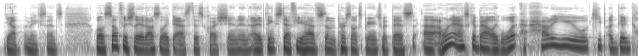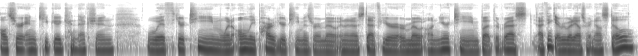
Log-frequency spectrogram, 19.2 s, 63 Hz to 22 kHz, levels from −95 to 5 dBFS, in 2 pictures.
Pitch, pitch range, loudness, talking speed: 125 Hz, 115-140 Hz, -30 LUFS, 230 wpm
